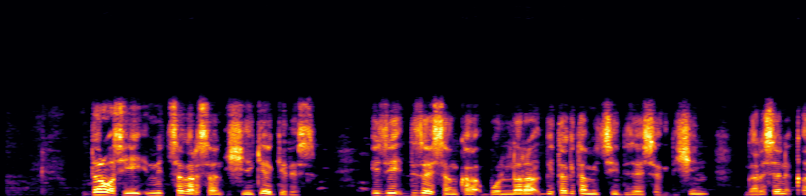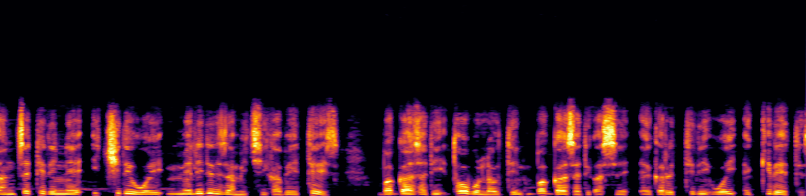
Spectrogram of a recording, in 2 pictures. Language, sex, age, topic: Gamo, male, 25-35, government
